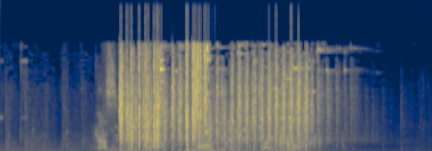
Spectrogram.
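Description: A rifle fires a rapid burst of loud gunshots that echo.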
